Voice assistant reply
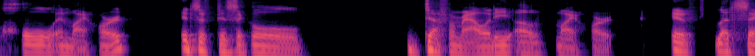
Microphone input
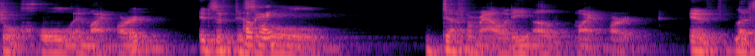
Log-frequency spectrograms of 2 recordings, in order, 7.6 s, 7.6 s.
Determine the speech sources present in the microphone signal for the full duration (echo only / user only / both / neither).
both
